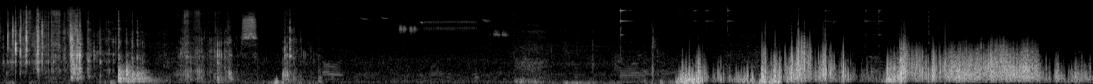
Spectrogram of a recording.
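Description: Clicks and rattles of fishing lures and tackle being handled in a tackle bag, with a few brief high chirps about four seconds in. A louder, noisy rustle takes over in the last three seconds.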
